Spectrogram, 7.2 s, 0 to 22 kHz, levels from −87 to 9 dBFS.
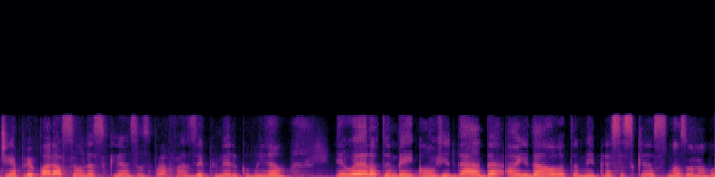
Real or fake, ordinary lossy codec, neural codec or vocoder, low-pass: fake; none; codec, 16 kHz, 1 kbps, FreqCodec, larger model; none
